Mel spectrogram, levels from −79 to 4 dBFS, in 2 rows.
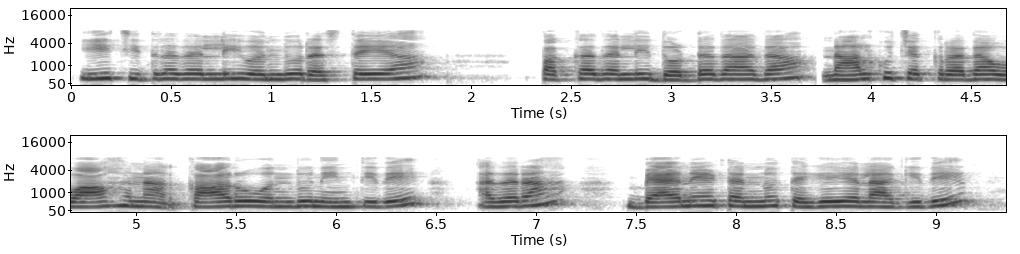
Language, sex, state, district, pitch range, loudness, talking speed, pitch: Kannada, female, Karnataka, Chamarajanagar, 215-250 Hz, -21 LUFS, 100 wpm, 235 Hz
